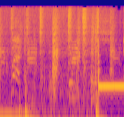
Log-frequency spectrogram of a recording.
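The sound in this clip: A telephone dial tone sounds while a call is being placed. It is a steady, single-pitched hum that starts partway through, after people speak, and holds unbroken to the end.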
